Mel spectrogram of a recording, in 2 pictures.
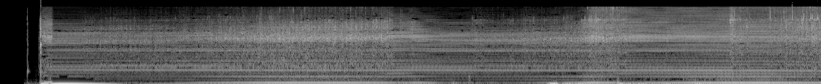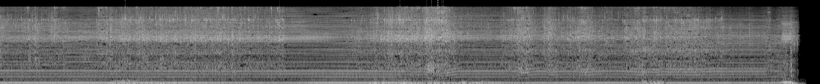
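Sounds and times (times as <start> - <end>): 
razor: 0.3 - 16.3.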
